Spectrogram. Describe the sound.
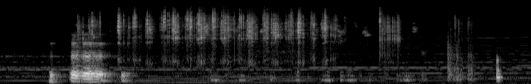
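Six dice, rolled for a negotiation, clatter and rattle together in a quick burst of sharp plastic clicks lasting a couple of seconds, followed by a few scattered taps as they settle. A brief voice sounds at the start.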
